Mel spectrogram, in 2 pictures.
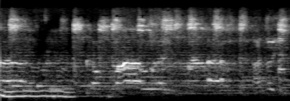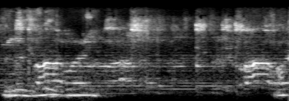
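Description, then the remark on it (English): A song plays steadily and fairly loud, with sustained sung vocal lines and layered harmonies, including a higher female backing singer, over a full instrumental mix. No one talks over it. “I'm getting I'm getting lost in the music. I'm gonna play the whole song.”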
